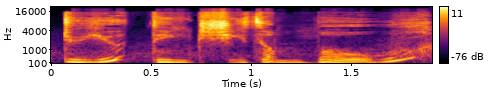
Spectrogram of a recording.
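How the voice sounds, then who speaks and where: A husky, breathy-edged aunt figure with a voice that swoops widely between high and low. She is sly and brisk, handing out instructions in a dry, matter-of-fact way in an audio drama. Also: sing-song, a little mellow, exaggerated voice. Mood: deadpan. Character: sly, brisk middle-aged aunt who sneaks up. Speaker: mentor aunt.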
